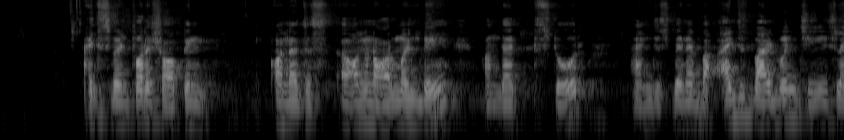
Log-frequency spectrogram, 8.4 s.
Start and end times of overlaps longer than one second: none

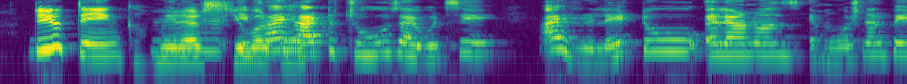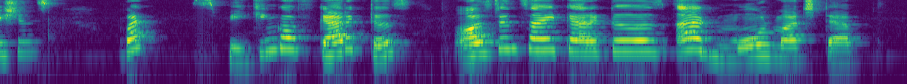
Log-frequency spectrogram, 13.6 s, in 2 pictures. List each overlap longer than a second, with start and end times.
1.2-2.4

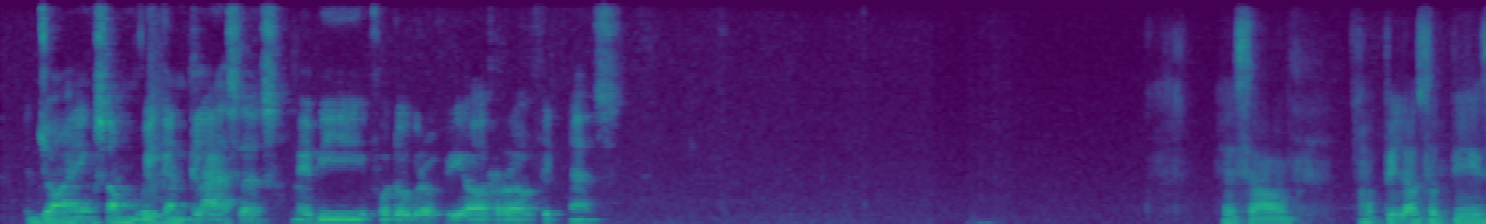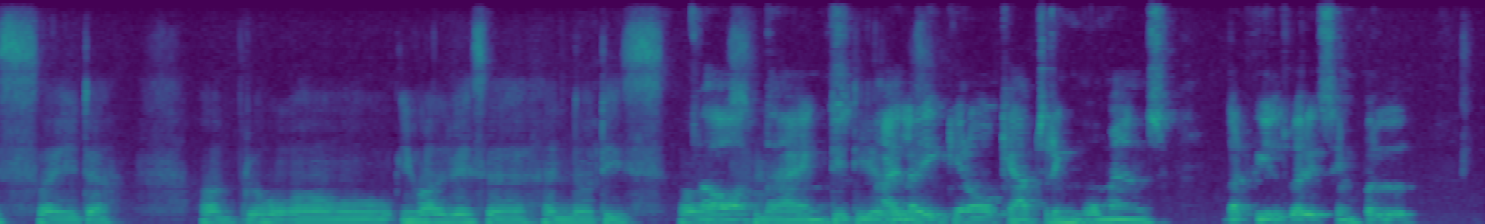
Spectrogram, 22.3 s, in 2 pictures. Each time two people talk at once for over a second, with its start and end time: 16.4-18.1

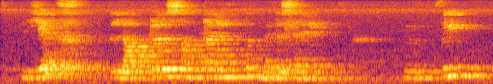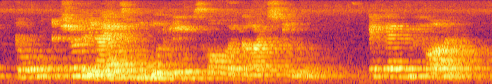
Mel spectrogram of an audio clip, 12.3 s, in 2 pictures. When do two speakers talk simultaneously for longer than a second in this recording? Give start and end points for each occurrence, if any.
7.0-8.3

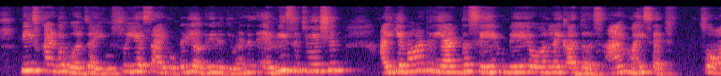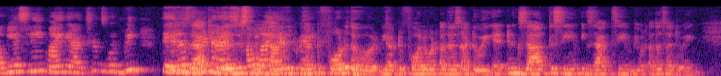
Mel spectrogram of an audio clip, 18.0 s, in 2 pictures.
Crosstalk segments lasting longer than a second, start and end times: 11.1-12.9

